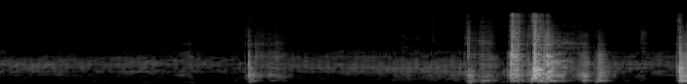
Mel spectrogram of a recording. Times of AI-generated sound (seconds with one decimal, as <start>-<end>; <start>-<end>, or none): 0.0-6.9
